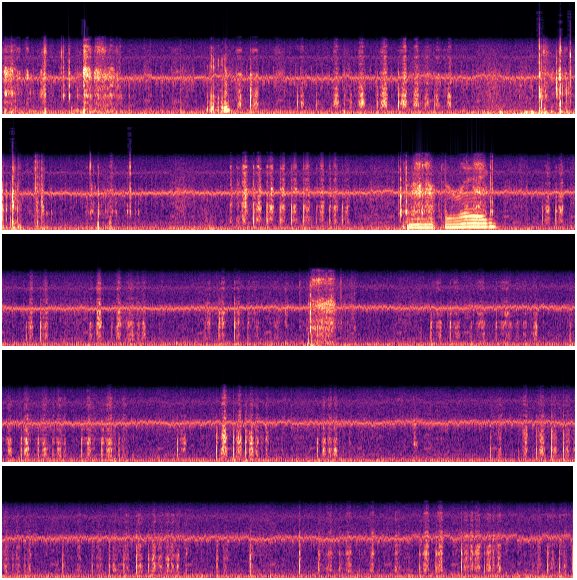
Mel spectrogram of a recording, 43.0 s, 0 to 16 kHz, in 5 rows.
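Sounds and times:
high electrical whine: 0.0 - 42.9
low hum: 0.0 - 42.9
pencil scratching on paper: 3.5 - 6.8, 12.0 - 13.8, 40.6 - 42.9.

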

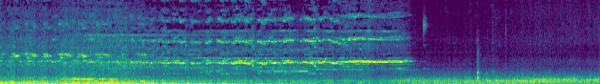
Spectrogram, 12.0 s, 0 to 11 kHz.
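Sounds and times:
high steady squeal: 0.0 - 8.6
train wheels rumbling on rails: 0.0 - 12.0.

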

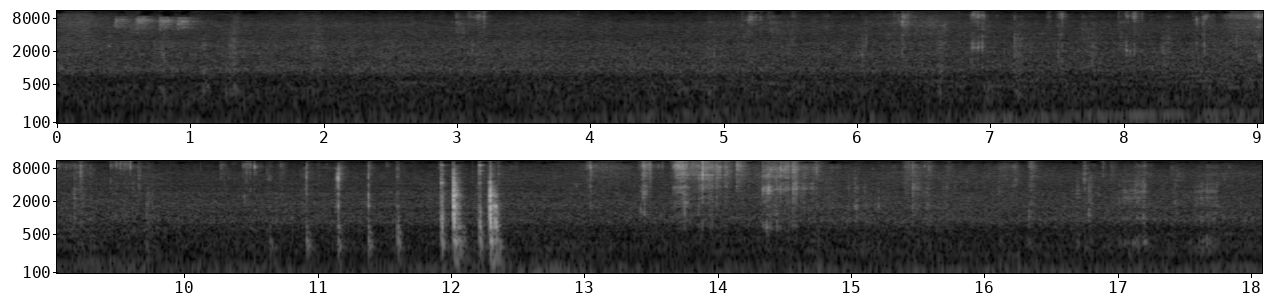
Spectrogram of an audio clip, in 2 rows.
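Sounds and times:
low background rumble: 0.0 - 18.0
crunching bites into fried chicken: 13.3 - 18.0.

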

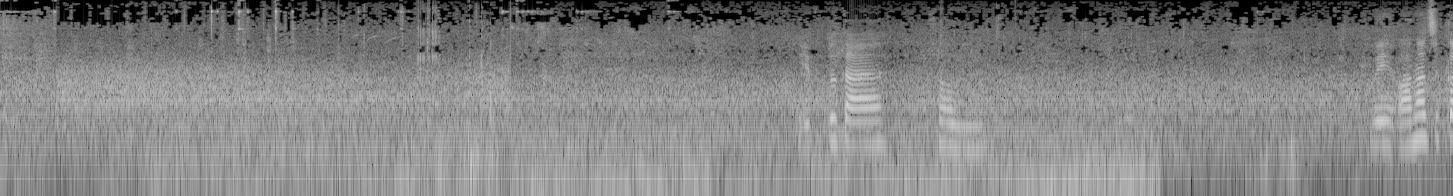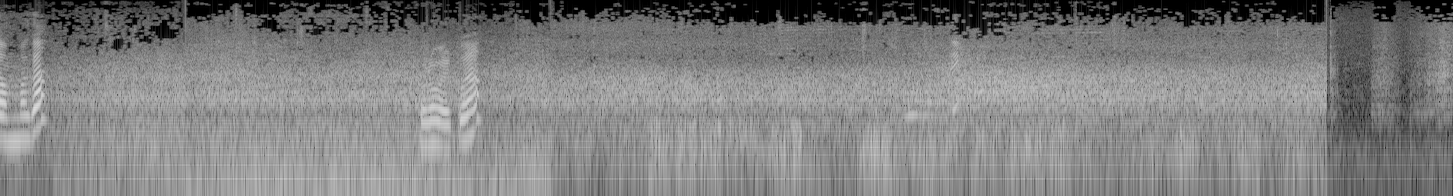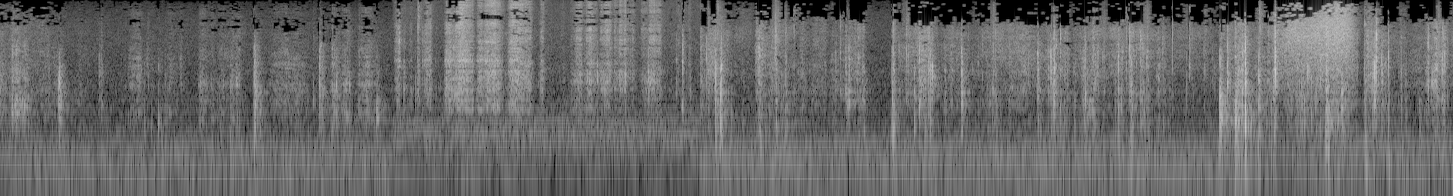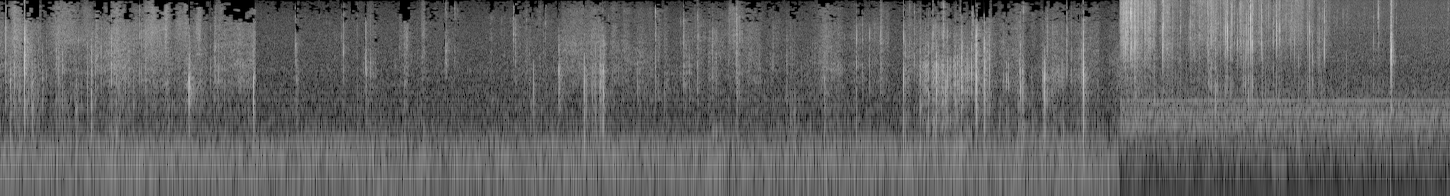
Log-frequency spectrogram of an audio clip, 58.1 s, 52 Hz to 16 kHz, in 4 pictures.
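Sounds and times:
wind on microphone: 0.0 - 13.7, 15.1 - 27.8
traffic noise: 0.0 - 58.0
wrapping paper rustling: 33.0 - 46.2, 48.8 - 58.0.

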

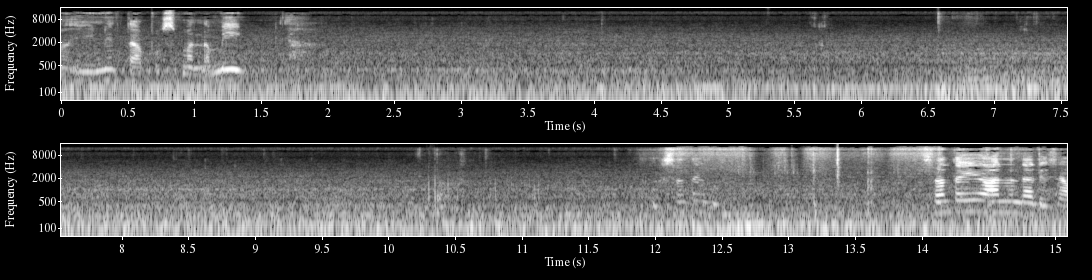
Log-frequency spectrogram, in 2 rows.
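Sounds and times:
car cabin road noise: 0.0 - 15.0.

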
